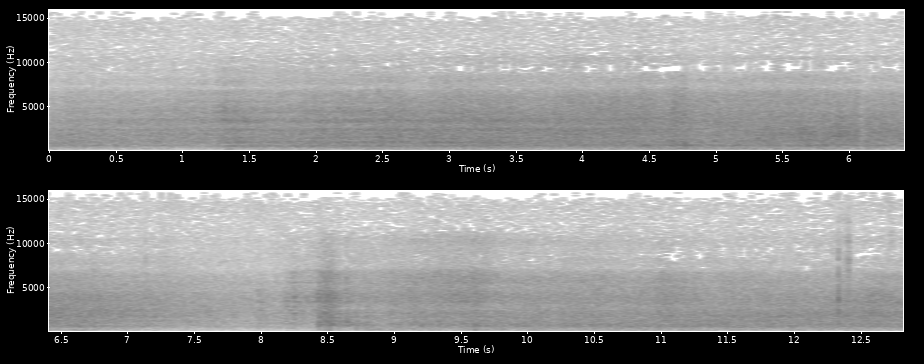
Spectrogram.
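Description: Ocean surf breaking on a beach, a steady wash that swells louder for a few seconds and then eases, with wind buffeting the microphone.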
